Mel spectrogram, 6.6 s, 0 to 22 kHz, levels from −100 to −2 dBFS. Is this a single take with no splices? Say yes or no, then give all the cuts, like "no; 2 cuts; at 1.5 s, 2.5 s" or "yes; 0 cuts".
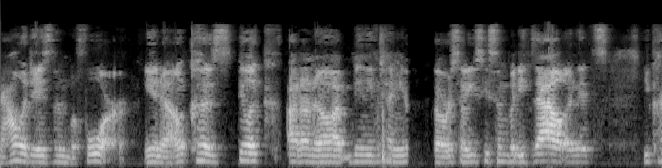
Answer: no; 5 cuts; at 1.4 s, 2.4 s, 2.8 s, 3.8 s, 5.3 s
